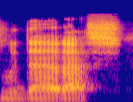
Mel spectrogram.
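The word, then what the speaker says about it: مدرَّس: Secondly, I mean, listen to the pronunciation difference. It's the difference of a short vowel. Mudaris, mudaras.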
